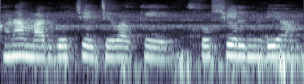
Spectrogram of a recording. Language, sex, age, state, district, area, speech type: Gujarati, female, 18-30, Gujarat, Ahmedabad, urban, spontaneous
